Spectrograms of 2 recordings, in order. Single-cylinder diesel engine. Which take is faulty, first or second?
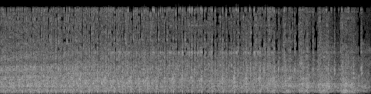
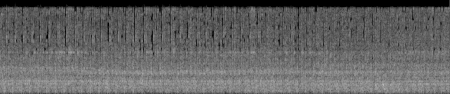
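second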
